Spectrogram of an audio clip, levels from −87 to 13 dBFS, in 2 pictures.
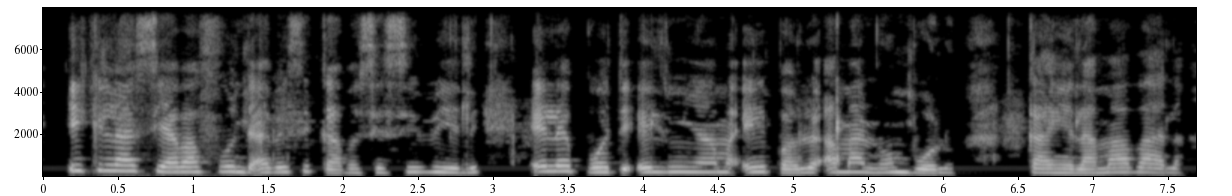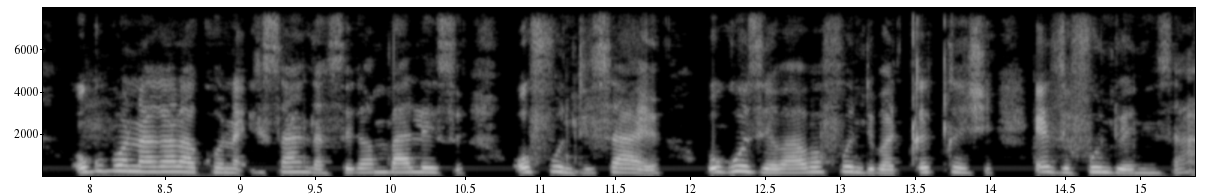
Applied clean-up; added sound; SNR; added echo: classical method spectral subtraction.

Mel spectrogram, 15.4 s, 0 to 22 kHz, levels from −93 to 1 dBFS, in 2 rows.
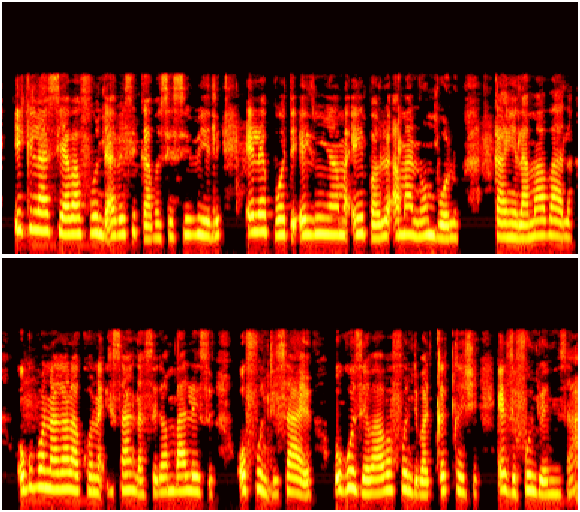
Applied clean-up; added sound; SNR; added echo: classical method Wiener filter.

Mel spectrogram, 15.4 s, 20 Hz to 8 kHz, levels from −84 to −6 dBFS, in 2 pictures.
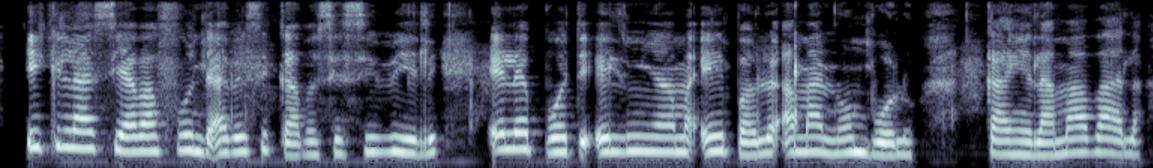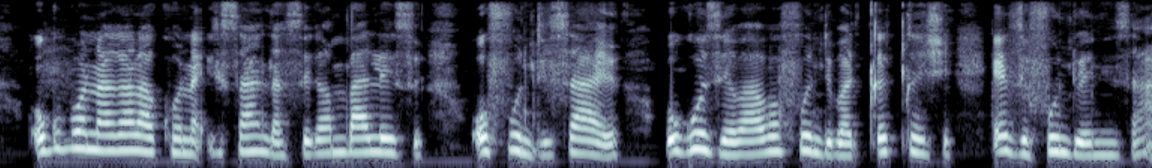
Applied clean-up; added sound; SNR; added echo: none; none; none; none.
